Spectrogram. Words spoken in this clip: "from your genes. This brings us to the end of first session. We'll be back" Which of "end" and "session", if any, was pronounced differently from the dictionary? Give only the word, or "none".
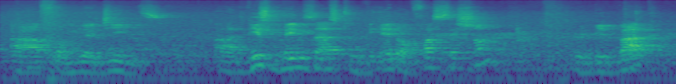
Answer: end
